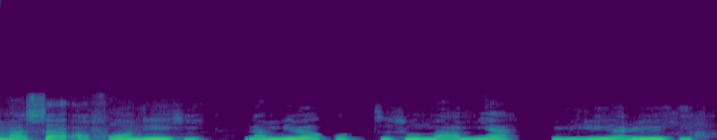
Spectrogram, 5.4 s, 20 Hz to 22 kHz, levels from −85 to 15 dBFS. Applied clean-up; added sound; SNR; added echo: neural mask model Resemble Enhance denoiser.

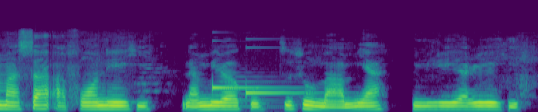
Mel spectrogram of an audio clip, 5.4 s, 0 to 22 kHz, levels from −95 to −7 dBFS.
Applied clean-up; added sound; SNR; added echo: none; Telephone; 12 dB; none.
